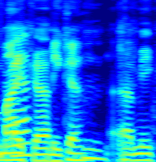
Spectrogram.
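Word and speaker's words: Mika: Micah.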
